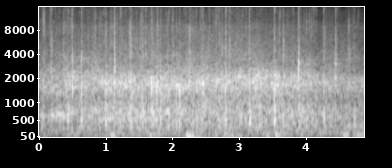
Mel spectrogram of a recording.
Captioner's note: audience applauding and cheering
